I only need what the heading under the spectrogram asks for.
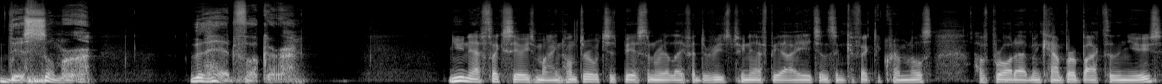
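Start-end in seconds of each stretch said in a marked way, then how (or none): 0.0-3.0 slow film trailer announcer narration voice. Reading a tabloid headline aloud, then doing a film trailer voice. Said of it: "Sounds like an interesting film trailer".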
